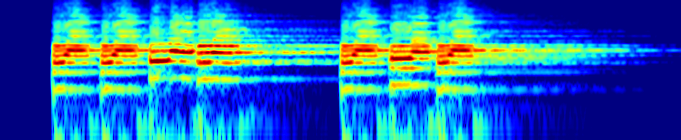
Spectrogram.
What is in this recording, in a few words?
wah wah sms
